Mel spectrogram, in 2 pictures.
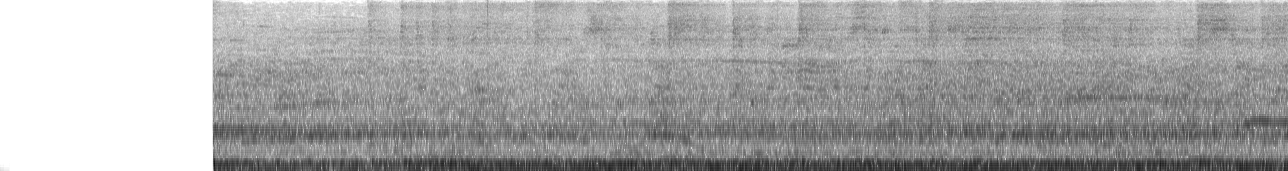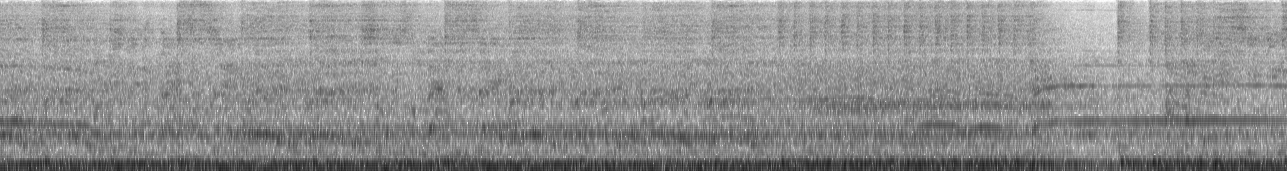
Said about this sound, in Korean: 어마어마하게 소리를 질러가지고 이 우리와 같은 함성이 정말로 대단했다 그럽니다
